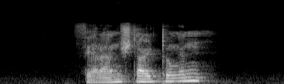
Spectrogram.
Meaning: plural of Veranstaltung
- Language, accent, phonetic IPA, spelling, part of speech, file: German, Austria, [fɛɐ̯ˈʔanʃtaltʊŋən], Veranstaltungen, noun, De-at-Veranstaltungen.ogg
